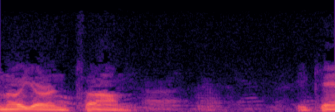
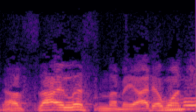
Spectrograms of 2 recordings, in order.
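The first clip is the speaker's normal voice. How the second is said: urgent raised warning; 8 semitones higher, 5 dB louder than usual. Acted. Marshal warns gunman to back off.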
